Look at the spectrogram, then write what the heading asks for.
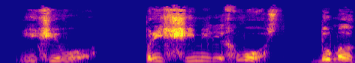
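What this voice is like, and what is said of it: Usual voice. Nothing is said of it.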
